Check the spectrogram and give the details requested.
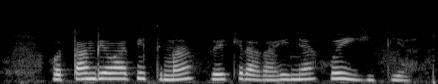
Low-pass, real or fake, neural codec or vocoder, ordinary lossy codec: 7.2 kHz; real; none; Opus, 24 kbps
